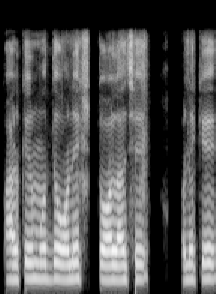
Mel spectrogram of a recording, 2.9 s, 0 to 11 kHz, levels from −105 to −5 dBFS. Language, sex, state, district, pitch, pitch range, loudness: Bengali, male, West Bengal, North 24 Parganas, 170 Hz, 165-180 Hz, -18 LUFS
